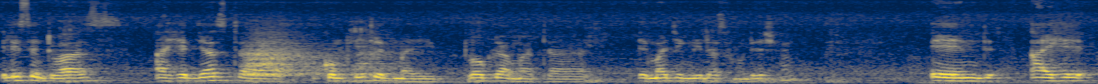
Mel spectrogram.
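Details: Adult man who has stammered since childhood; stuttering.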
